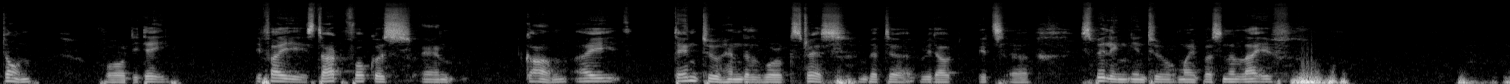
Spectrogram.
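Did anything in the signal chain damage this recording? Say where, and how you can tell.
Yes. Hard clipping at 13.01 to 13.13 s, just after "into my personal life". The speech peaks overran full scale by about 2 dB at the converter or a gain stage feeding it. Their tops were sheared flat, adding high harmonics heard as a brief crackle on that loud moment.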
